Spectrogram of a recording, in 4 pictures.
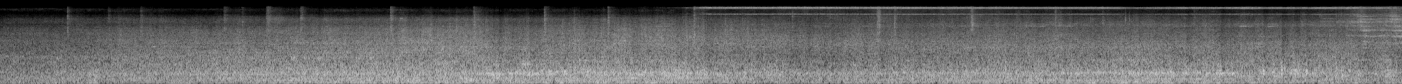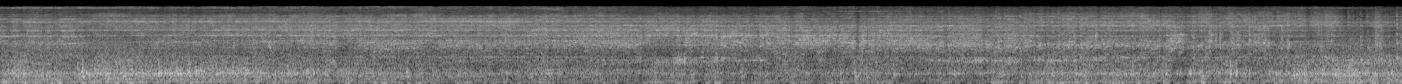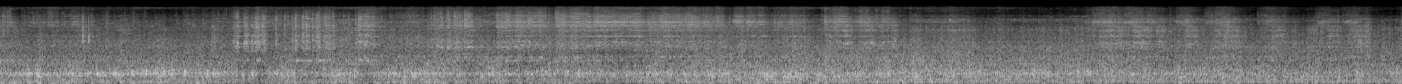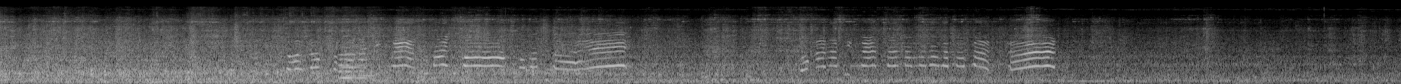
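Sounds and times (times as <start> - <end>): wheels rumbling on track: 0.0 - 56.0
train wheels squealing: 6.9 - 29.0, 30.4 - 37.8, 38.8 - 42.7.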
